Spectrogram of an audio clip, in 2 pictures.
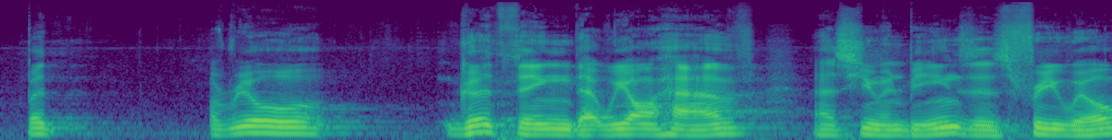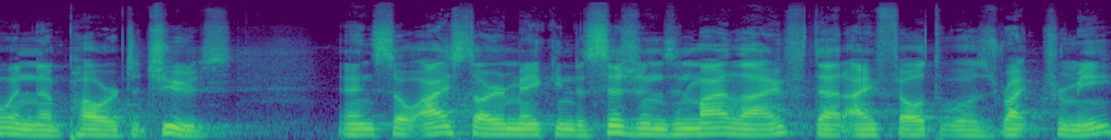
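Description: Music plays behind a man speaking at medium pitch. His pace is moderate and his intonation fairly even. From South Texas. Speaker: storyteller. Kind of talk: live storytelling. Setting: stage with audience.

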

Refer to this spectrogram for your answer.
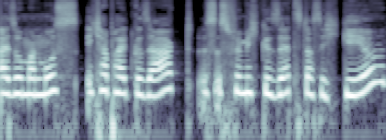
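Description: The voice has a dark, mellow tone and a monotone, flat intonation at a moderate pace. The sound is dry and close, with no echo. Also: woman. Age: 20s. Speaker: guest taking a sabbatical. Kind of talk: casual chat.

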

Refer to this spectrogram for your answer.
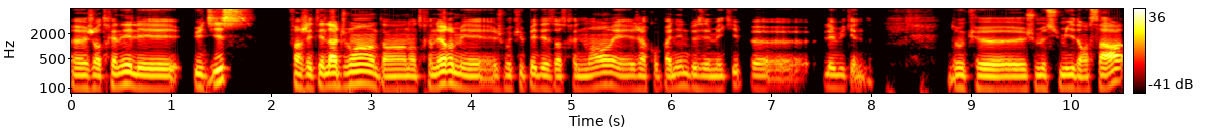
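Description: A man with a normal speaking voice and fairly low pitch speaks fairly slowly, keeping his intonation fairly even. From Paris region, Seine-Saint-Denis. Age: 20s. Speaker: amateur football scout. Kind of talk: casual interview.

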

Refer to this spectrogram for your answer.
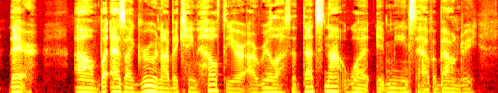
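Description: An ordinary speaking voice from a man, fairly low in pitch, with fairly even intonation and a very clean recording against a silent background. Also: fairly quick pace. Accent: American. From US South. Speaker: podcast host and life coach. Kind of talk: casual chat.

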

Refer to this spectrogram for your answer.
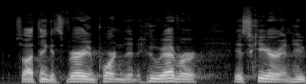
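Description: Here a man is talking. He has a Southern US accent. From US South, Atlanta, Georgia. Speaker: pastor. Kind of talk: sermon.

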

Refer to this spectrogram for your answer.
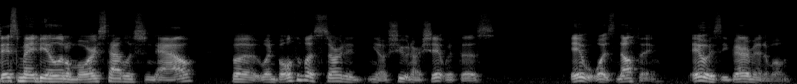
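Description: Lively intonation marks this man's normal speaking voice, set at medium pitch. He talks at a fairly quick pace. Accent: American. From New Jersey. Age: 20s. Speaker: podcast co-host. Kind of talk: casual chat. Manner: casual, joking.

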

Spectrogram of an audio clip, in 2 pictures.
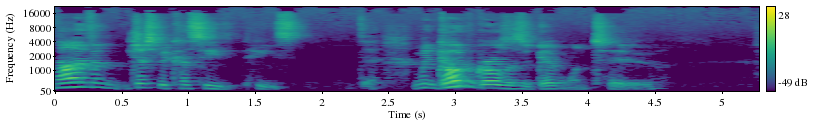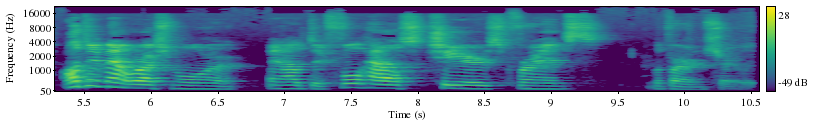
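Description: A man with a plain, everyday voice talks at a fairly slow pace and a fairly high pitch. His intonation is lively, and his loudness swings a lot. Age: 20s. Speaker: podcast co-host. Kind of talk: casual chat.

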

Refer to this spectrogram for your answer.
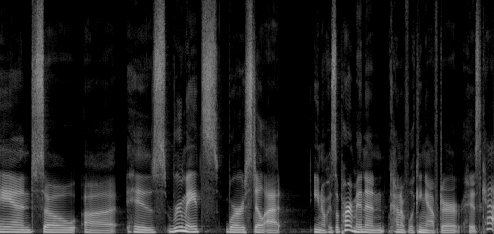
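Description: Very slowly, a woman with an American accent speaks in a very deep, low voice with ordinary pitch variation, captured on a very clean recording with a silent background. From upstate New York. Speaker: comedian. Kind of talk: casual chat.

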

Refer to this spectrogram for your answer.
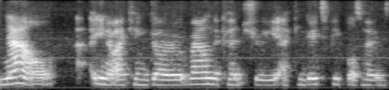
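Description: A woman speaks very fast with a British accent and medium pitch. Her intonation is monotone and flat, with noticeable background noise. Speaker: community organizer and business professional. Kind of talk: casual interview discussion. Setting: video call.

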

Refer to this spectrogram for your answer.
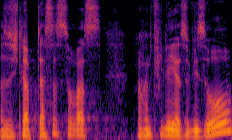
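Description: Over a silent background in a very clean recording, a man talks at a very fast pace with a medium pitch. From Berlin, Germany. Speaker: journalist and event moderator. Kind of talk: interview. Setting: on location in a Berlin club.

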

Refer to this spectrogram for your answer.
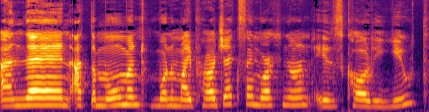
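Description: A woman with an Irish accent speaks at a moderate pace, her pitch fairly high and her intonation fairly even. The recording is very clean, with a silent background. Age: young. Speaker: podcast host. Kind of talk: solo monologue. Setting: bedroom. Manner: casual, hesitant.

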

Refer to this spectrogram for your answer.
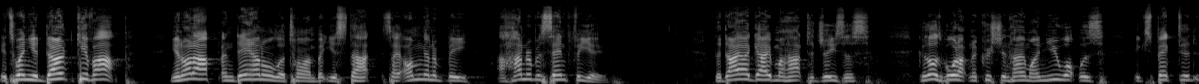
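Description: With an Australian accent, a man speaks at a moderate pace in a high, bright, sharp voice that is raised and projected, with ordinary pitch variation. The recording is very clean and dry, close and without echo, over a silent background. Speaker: pastor. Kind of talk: sermon. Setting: church.

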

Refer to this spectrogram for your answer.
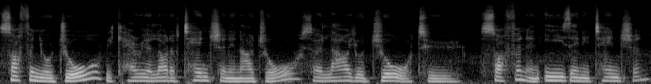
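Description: Her fairly low pitch and dark, mellow tone come through at a moderate pace with ordinary pitch variation, the woman heard on a very clean recording with a silent background. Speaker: well-being expert and podcast host. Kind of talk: guided meditation, progressive relaxation exercise.

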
